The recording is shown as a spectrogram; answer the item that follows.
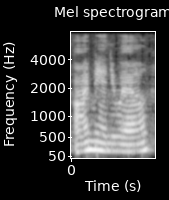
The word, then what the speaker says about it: Immanuel: In Hebrew, it's Immanuel, which is pronounced as an E.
